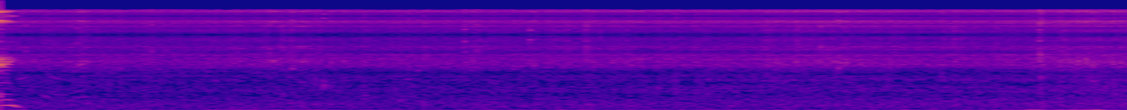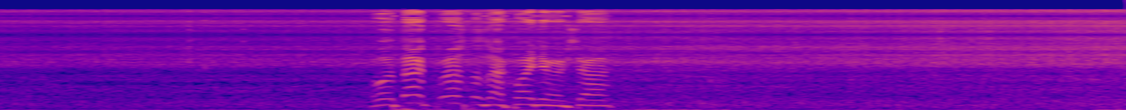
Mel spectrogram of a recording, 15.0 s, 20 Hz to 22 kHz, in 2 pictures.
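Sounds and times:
paddle splashes: 0:00.2 - 0:15.0
river rapids rushing: 0:06.6 - 0:15.0.

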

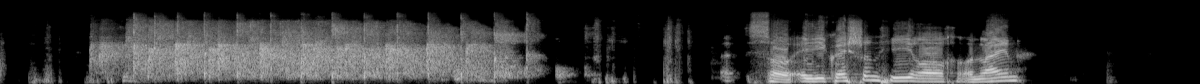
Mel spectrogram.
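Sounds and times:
audience applauding: 0:00.9 - 0:05.6.

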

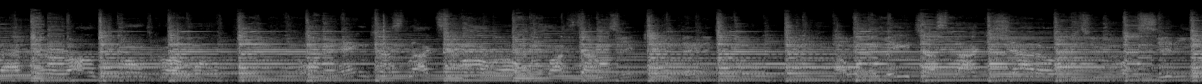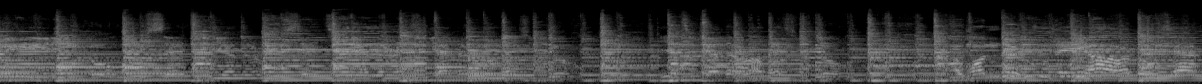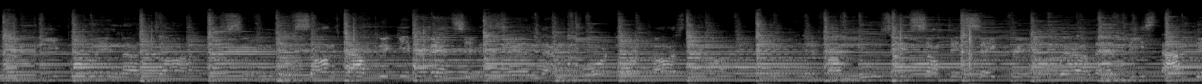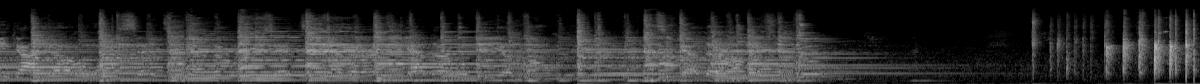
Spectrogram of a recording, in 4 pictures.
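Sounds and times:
acoustic guitar strumming: 0:00.0 - 0:46.1
hand clapping: 0:03.8 - 0:04.1, 0:27.5 - 0:27.8, 0:33.0 - 0:34.0, 0:46.4 - 0:48.0.

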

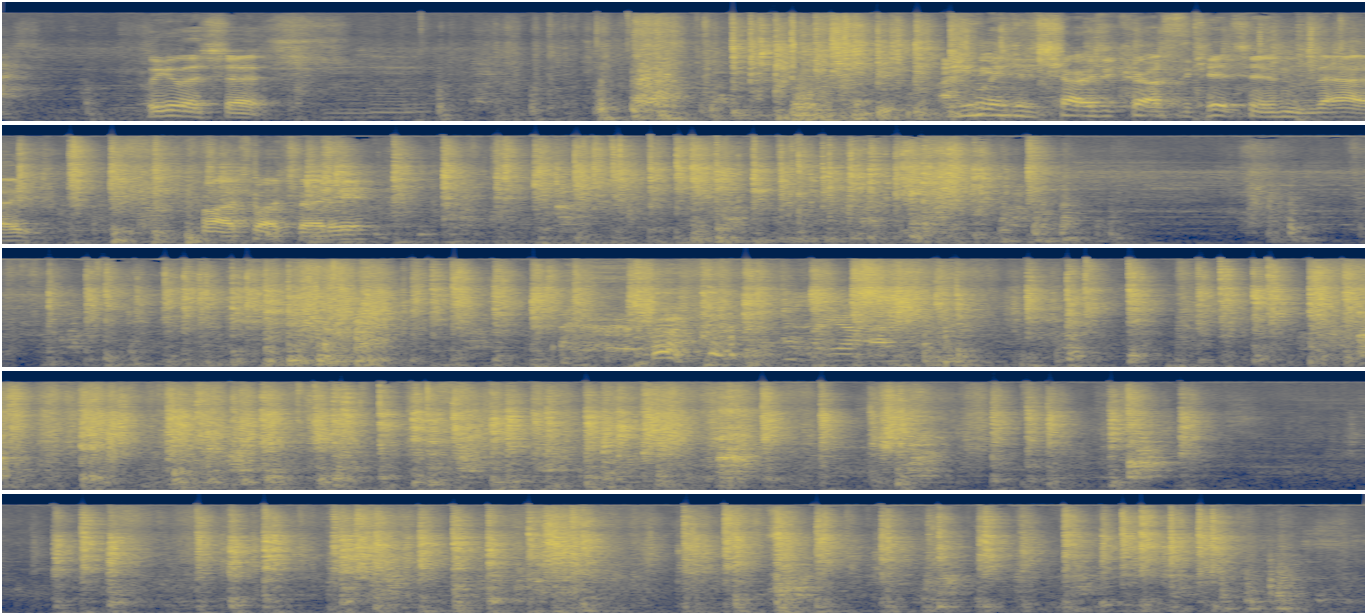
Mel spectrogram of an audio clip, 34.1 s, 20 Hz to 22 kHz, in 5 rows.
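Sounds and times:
dog claws scrabbling on floor: 0:02.7 - 0:05.3, 0:05.9 - 0:12.2, 0:27.4 - 0:33.8.

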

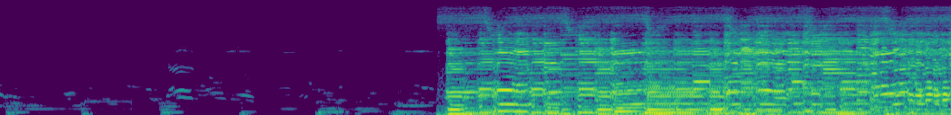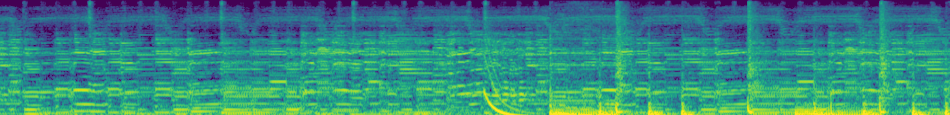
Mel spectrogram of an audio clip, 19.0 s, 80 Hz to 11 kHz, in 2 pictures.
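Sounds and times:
guitar-led music: 0:00.0 - 0:19.0
ticking beat: 0:04.4 - 0:19.0.

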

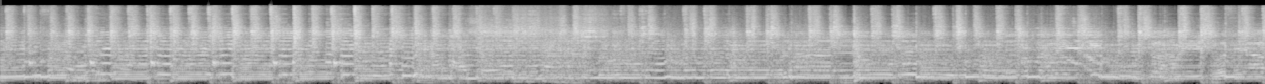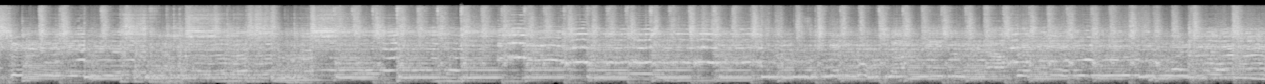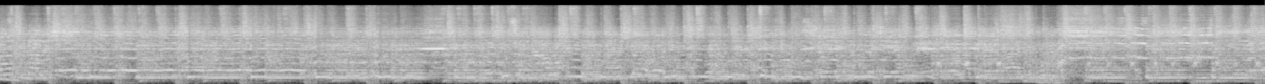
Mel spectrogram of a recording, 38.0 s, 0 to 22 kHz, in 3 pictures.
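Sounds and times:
loud live music: 0:00.0 - 0:37.9.

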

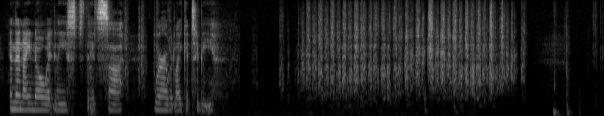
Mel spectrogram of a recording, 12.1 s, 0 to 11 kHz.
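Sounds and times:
rubbing strokes on paper: 0:05.6 - 0:10.5.

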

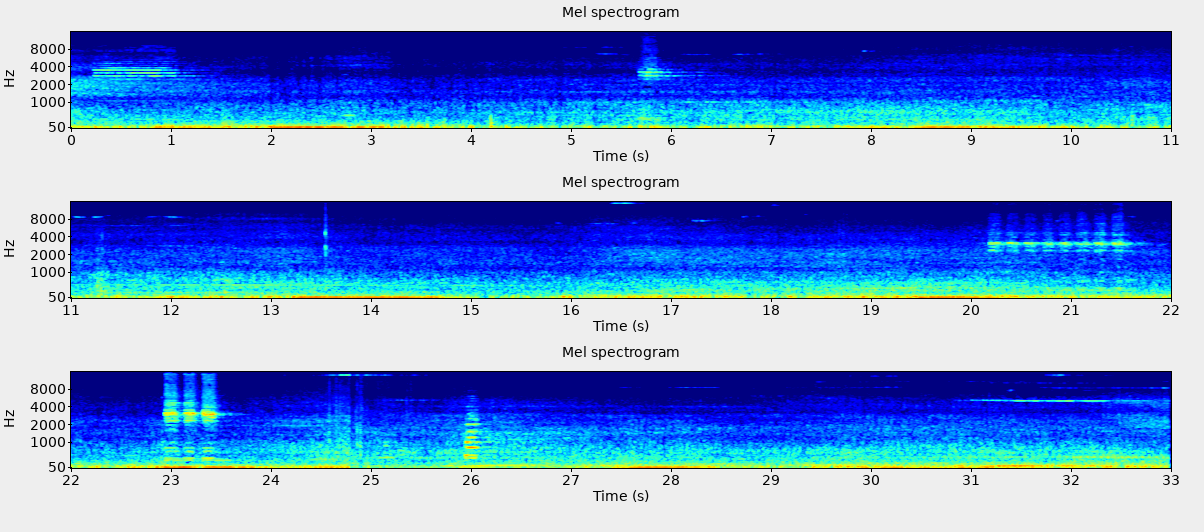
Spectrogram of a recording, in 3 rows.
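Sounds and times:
traffic rumble: 0:00.0 - 0:33.0.

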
